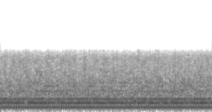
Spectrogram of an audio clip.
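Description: Steady low electrical hum from aquarium equipment, unchanging throughout.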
